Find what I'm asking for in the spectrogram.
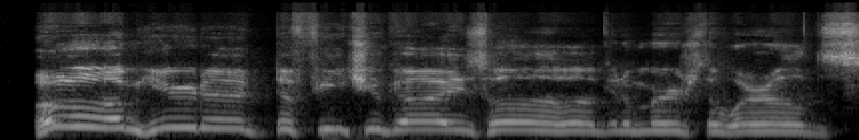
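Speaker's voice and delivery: very high-pitched villain voice, announcer-like. Retelling a game scene, the speaker quotes the villain: Shao Kahn impression. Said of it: "That's a good impersonation".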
